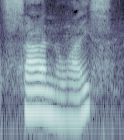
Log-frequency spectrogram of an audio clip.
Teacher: The stress is on the first syllable sun.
